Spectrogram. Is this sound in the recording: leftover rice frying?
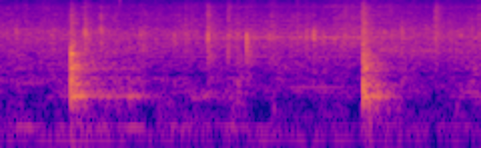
yes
